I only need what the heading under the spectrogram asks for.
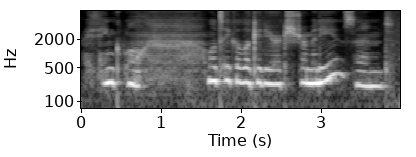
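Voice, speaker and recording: In an ASMR role-play, a woman plays a medical examiner, murmuring to herself in a breathy, whispery, soft voice. Her pitch is a little high and her pace measured, her manner gentle and hesitant.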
